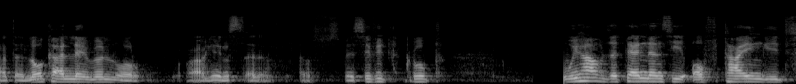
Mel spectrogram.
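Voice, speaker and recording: Middle-aged Ethiopian-accented man, dark mellow tone, deliberate academic panelist. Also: lowish voice. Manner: deliberate, repeats words and asks himself questions. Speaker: panel speaker, professor. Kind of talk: academic panel talk to an audience. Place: lecture room with audience.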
